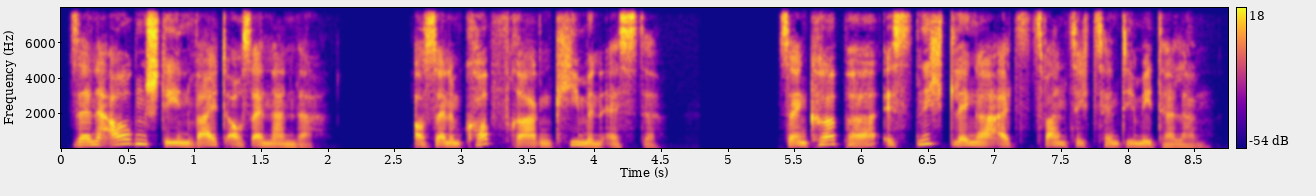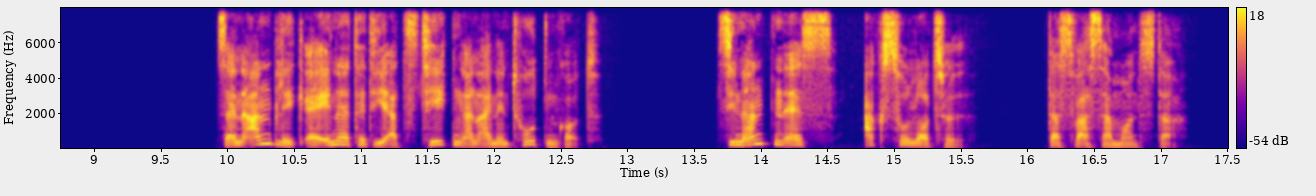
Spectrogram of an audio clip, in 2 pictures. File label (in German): Dokumentarischer Text; LOFT VOICES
